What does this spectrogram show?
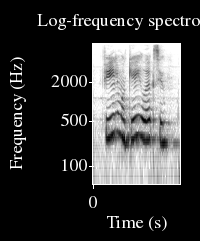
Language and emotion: Russian, neutral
